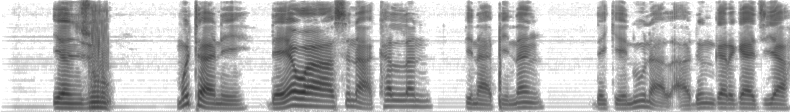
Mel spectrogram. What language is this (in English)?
Hausa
